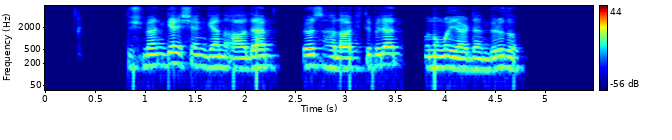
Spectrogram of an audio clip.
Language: Uyghur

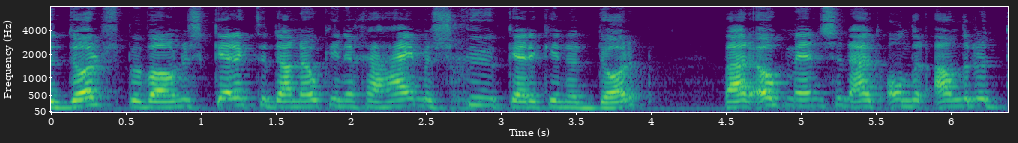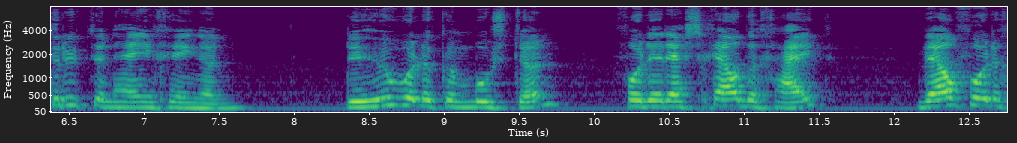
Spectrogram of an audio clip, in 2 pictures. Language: Dutch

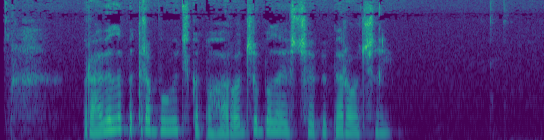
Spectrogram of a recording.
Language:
Belarusian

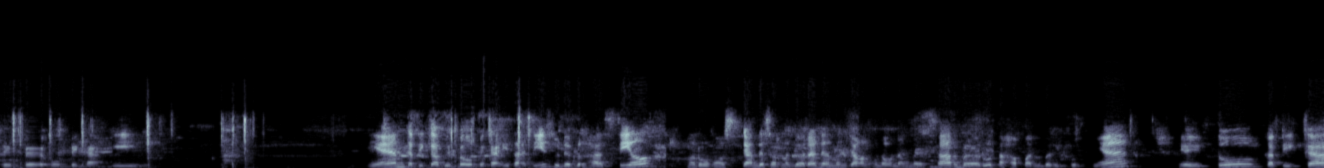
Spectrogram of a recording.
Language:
Indonesian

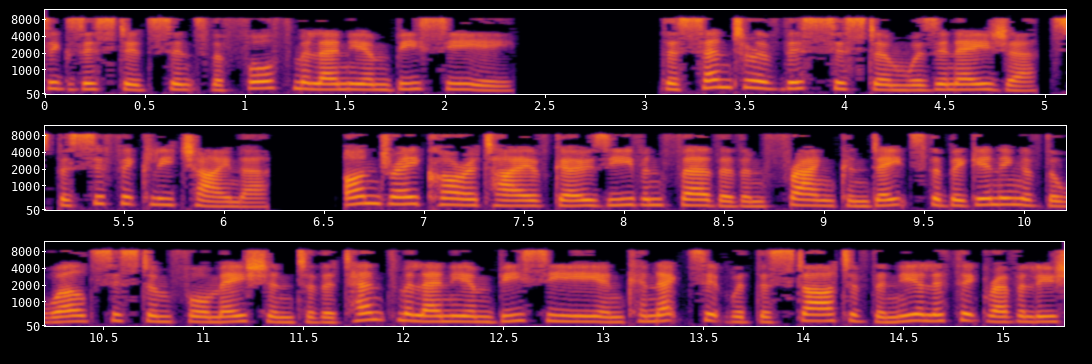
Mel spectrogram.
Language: English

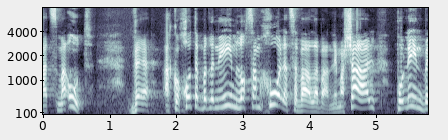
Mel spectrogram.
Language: Hebrew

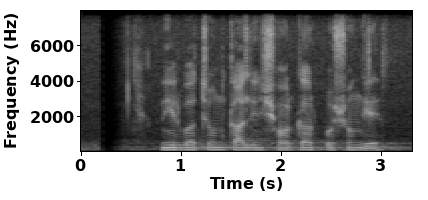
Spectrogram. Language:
Bangla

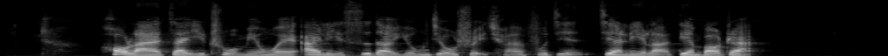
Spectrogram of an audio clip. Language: Chinese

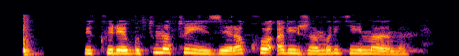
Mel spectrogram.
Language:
Kinyarwanda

